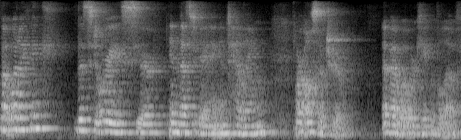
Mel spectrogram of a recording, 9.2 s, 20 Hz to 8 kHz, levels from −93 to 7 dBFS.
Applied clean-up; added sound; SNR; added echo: none; none; none; reverberation time 1.1 s.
